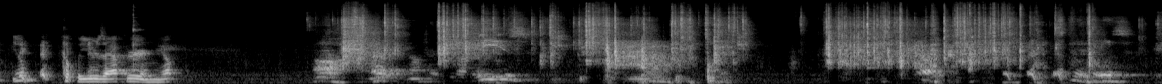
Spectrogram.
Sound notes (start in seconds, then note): 4.3 tools clanking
